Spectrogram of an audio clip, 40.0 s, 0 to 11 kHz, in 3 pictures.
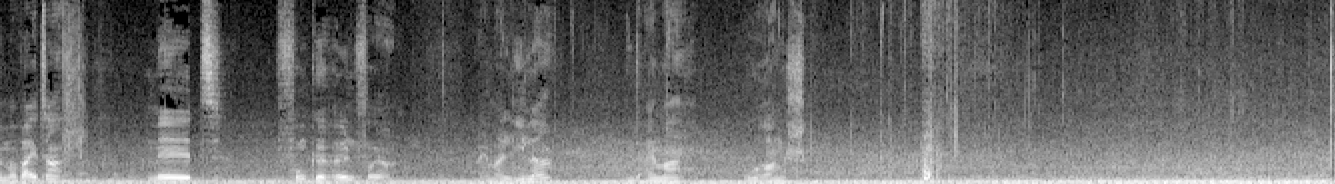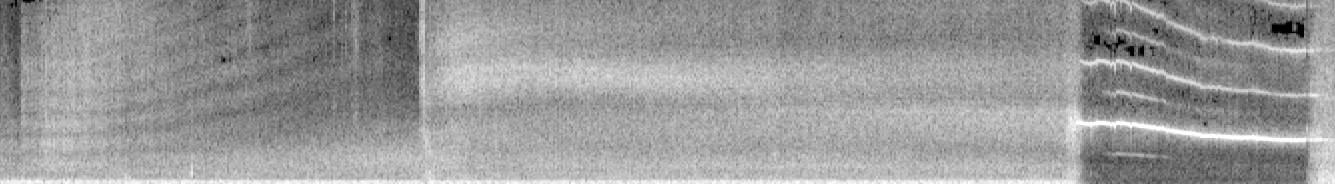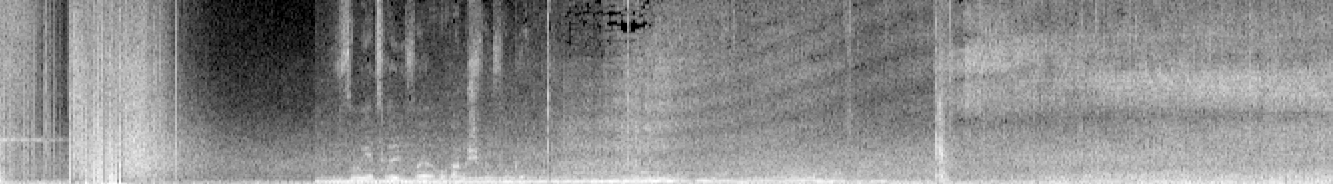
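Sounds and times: firework crackling: 0:13.3 - 0:29.0, 0:32.2 - 0:34.0, 0:35.1 - 0:40.0
firework hissing: 0:13.3 - 0:29.0, 0:32.2 - 0:40.0
falling firework whistle: 0:17.5 - 0:28.6, 0:36.0 - 0:40.0.

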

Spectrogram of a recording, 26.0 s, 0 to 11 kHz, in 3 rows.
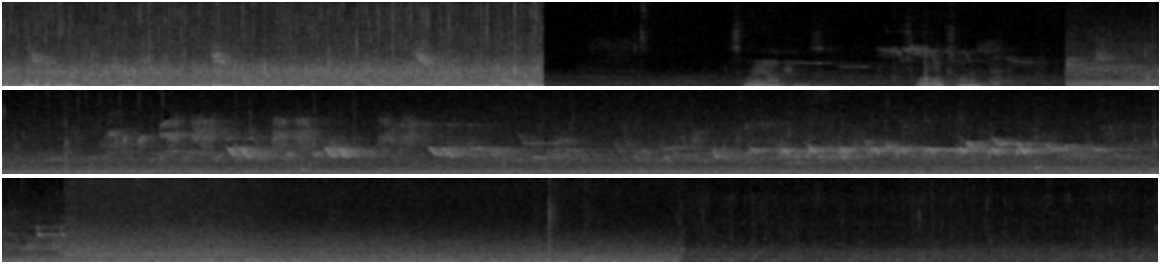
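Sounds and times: songbird chirping: 0:05.5 - 0:22.4
steady outdoor hiss: 0:08.0 - 0:26.0.

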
